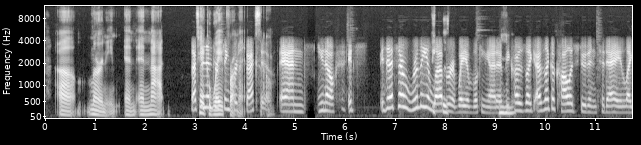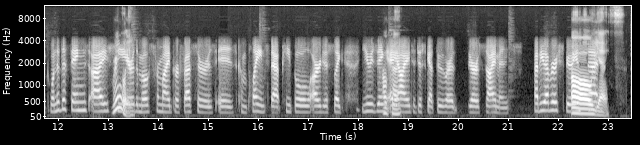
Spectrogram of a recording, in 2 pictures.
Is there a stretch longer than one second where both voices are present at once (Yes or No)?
Yes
